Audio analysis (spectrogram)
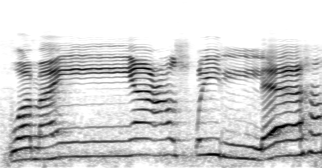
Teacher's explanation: لفظ صاد کے نیچے زیر ہے تو اللہ باریک پڑھا جائے گا، بلکہ پر نہیں پڑھا جائے گا، باریک پڑھا جائے گا۔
